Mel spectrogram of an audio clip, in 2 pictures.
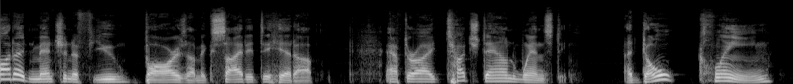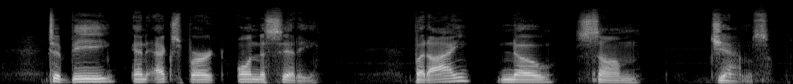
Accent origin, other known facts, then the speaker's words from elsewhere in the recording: New Orleans, Louisiana, United States; He goes, where are you guys from? I said, New Orleans.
